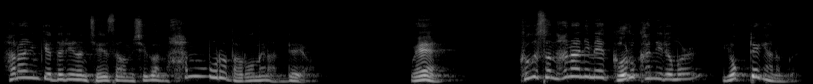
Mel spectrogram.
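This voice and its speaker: A pastor preaching a Sunday morning sermon, putting rhetorical questions to the congregation and swinging between quiet lines and loud, emphatic ones. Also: mid-range voice, very animated, normal speed, slightly rough.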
